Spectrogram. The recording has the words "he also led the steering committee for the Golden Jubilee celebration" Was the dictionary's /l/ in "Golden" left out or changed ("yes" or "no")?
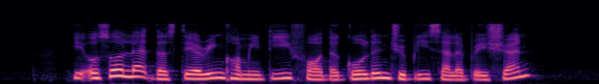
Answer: no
